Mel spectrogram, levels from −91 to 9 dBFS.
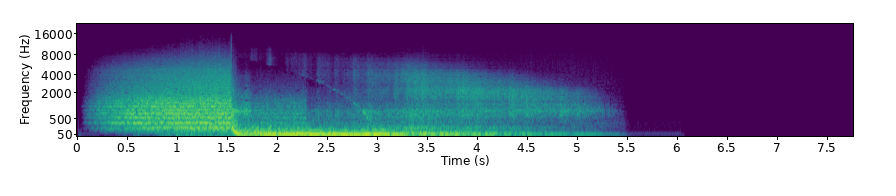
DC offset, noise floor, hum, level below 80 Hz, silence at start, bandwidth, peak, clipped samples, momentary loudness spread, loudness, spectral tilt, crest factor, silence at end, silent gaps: under 0.1%; under -90 dBFS; none; -14 dBFS; 0.2 s; 6.2 kHz; 0 dBFS; under 0.1%; 18 LU; -13 LUFS; -8 dB/octave; 12 dB; 2.7 s; none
